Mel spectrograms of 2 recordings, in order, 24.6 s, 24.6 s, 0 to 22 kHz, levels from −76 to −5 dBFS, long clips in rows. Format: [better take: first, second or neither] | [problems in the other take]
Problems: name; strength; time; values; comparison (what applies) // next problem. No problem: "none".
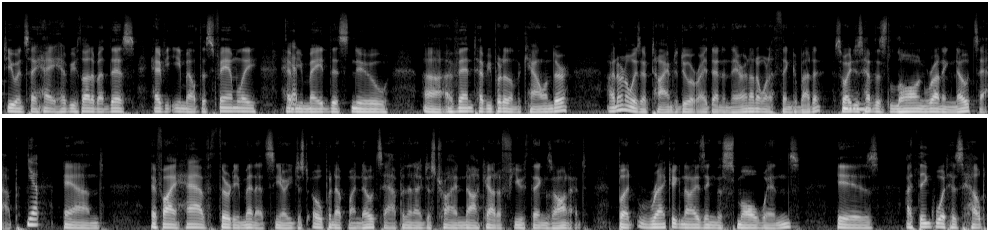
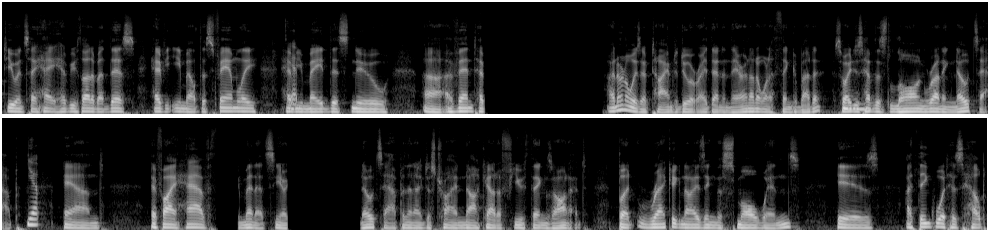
first | audio cutting out; at 6 s for 1.5 s, at 15 s and at 16 s for 1 s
